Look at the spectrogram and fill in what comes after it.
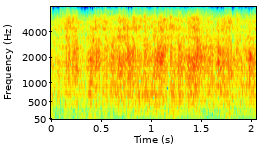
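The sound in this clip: Audience applause at a talk honouring New Zealand open-source and government web projects, a steady, moderately loud patter of many hands that holds evenly throughout.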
